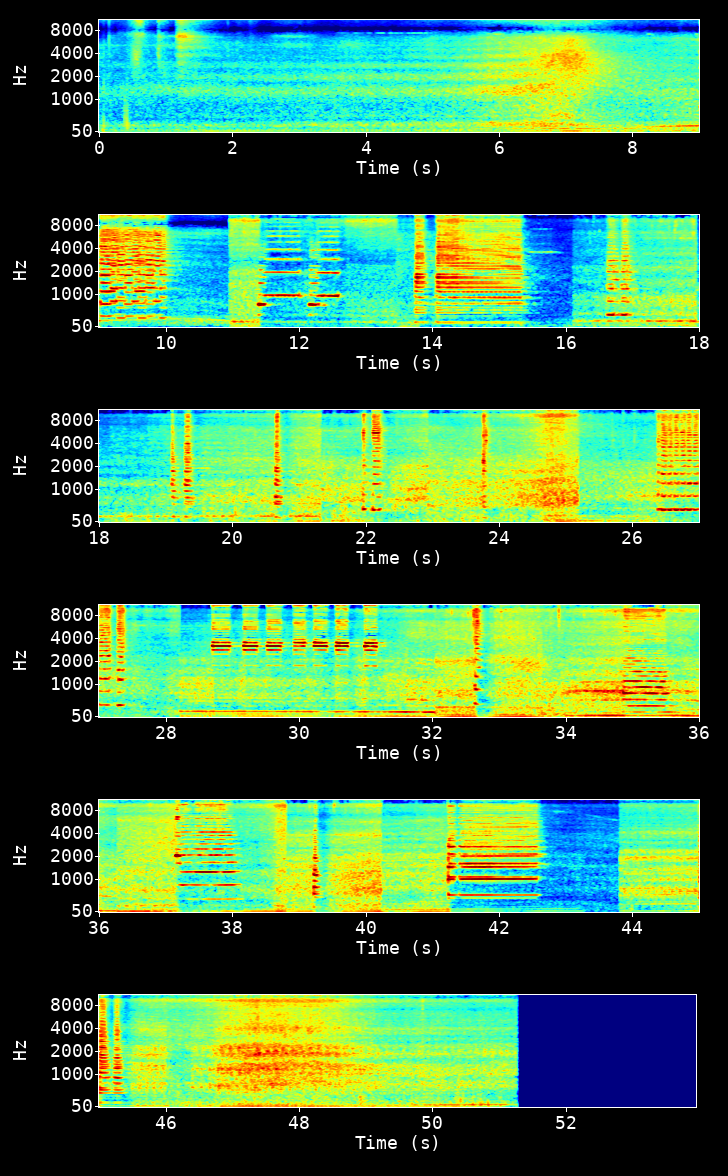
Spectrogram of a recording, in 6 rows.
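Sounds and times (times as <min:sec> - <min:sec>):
engine and traffic rumble: 0:00.0 - 0:51.4
truck horn blasts: 0:09.0 - 0:10.2, 0:11.3 - 0:12.8, 0:13.7 - 0:15.9, 0:16.6 - 0:17.2, 0:19.1 - 0:19.7, 0:20.6 - 0:21.0, 0:22.0 - 0:22.5, 0:23.8 - 0:24.1, 0:26.4 - 0:27.6, 0:28.7 - 0:31.5, 0:32.6 - 0:33.0, 0:34.7 - 0:35.9, 0:37.1 - 0:38.3, 0:39.2 - 0:39.6, 0:41.2 - 0:42.8, 0:45.0 - 0:45.7.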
